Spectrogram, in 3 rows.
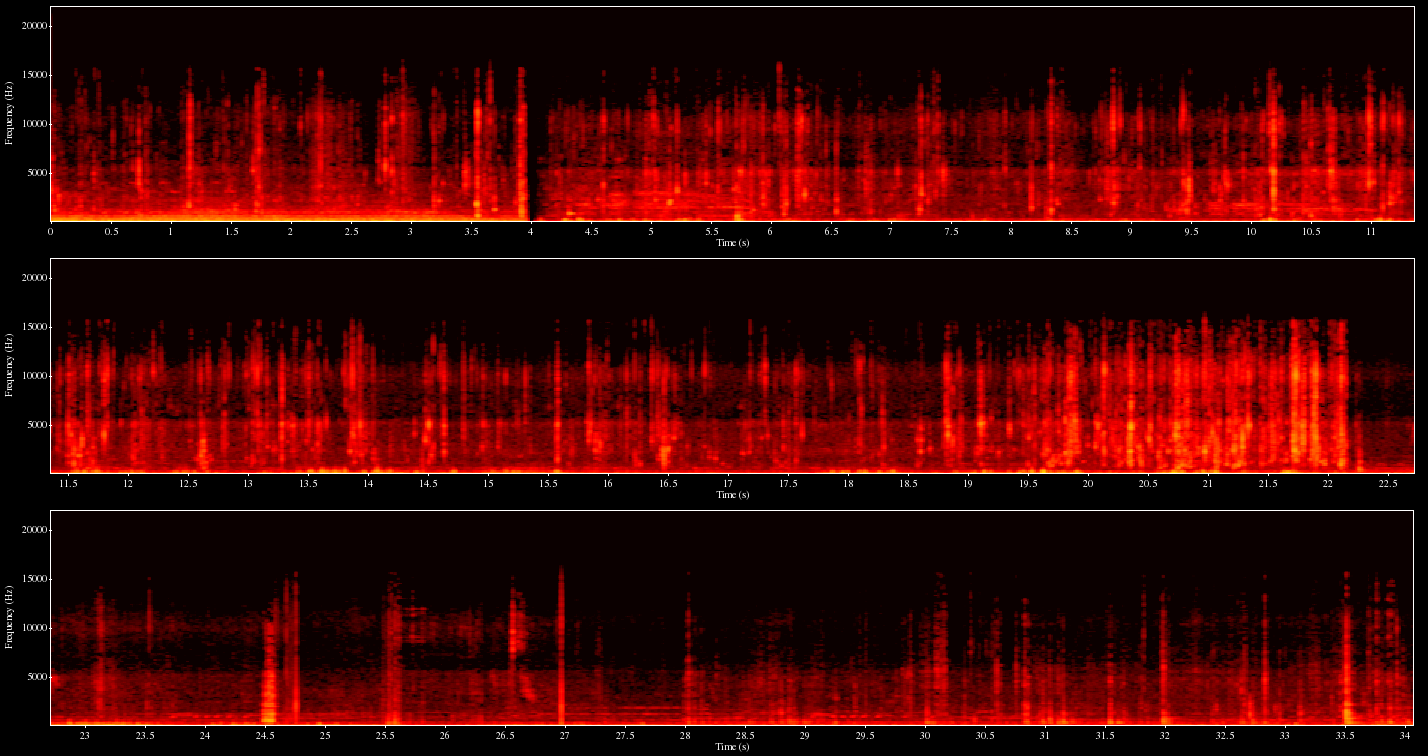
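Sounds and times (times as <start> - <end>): water dripping: 0.0 - 22.2
water sloshing in metal basin: 0.0 - 22.2, 28.0 - 34.0.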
